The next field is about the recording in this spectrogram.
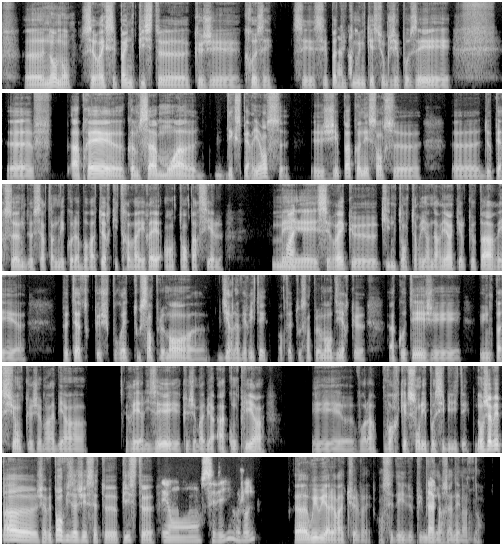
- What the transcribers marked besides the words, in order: blowing
- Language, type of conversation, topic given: French, advice, Comment surmonter une indécision paralysante et la peur de faire le mauvais choix ?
